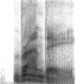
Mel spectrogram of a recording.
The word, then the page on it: brandy: British English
